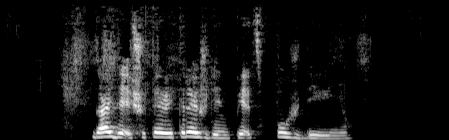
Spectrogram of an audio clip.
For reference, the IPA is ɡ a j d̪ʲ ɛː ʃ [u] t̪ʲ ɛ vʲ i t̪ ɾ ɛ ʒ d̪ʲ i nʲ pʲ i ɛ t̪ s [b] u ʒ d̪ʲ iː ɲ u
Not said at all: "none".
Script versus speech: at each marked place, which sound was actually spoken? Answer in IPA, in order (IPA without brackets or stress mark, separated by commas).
u, p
